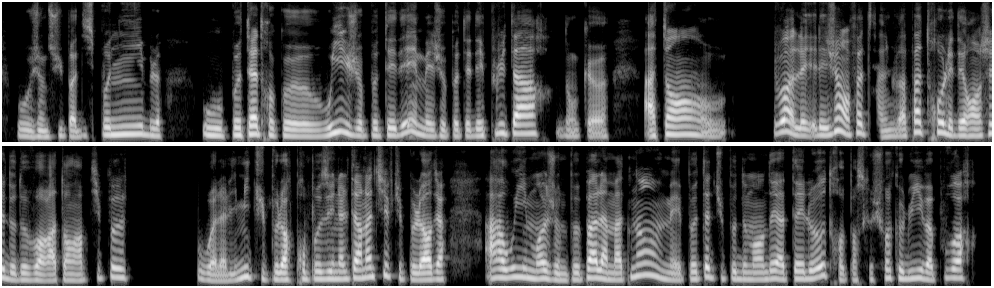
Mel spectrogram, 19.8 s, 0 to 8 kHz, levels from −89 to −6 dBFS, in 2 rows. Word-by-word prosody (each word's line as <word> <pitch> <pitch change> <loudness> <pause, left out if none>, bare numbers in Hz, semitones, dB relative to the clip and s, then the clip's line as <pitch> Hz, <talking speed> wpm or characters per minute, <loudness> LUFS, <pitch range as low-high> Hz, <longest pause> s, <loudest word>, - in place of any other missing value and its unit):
ou: 135 -2 -3
«Je 125 - -3
ne 125 - -1
suis 125 +4 -8
pas 125 -3 -1
disponible» 165 +2 +1 0.4
ou 155 -4 +1
«Peut-être 160 +3 +3
que 135 -2 +1
oui 165 - +1
je 155 -5 -1
peux 145 +1 -4
t'aider, 160 +9 0
mais 150 -7 -1
je 135 0 -4
peux 135 +1 -5
t'aider 140 +1 -2
plus 195 +7 -3
tard 190 0 +4
donc, 70 0 -10
heu, 65 0 -2 0.4
attends» 170 +4 +3
ou 65 +1 -9 0.5
tu - - -10
vois? 230 0 +6
Les 150 -2 0
les 155 0 +2
gens 250 +10 +3
en - - +3
fait, 195 0 -2
ça 120 - -5
ne 135 - -6
va - - -2
pas 225 +8 +3
trop 215 -1 +1
les 165 - +1
déranger 150 +4 +1
de 150 -5 -2
devoir 135 -2 0
attendre 130 +1 0
un - - -1
petit 145 +5 -13
peu, 190 +2 -1 0.7
ou 150 -4 -4
à - - +2
la - - -2
limite 180 +10 -2
tu 185 -7 -9
peux 150 - -3
leur 145 -1 +4
proposer 160 +1 -2
une 160 - -1
alternative, 190 +7 +1
tu 195 - -9
peux 145 -1 -4
leur 145 +1 +7
dire: 155 0 0 0.4
«Ah 185 +1 +3
oui, 195 +1 +1
moi 170 -1 +3
je 150 -2 -3
ne 135 - -3
peux 145 +2 -4
pas 185 +4 +6
là 170 -3 +4
maintenant, 205 +13 -1
mais 165 -8 -4
peut 155 0 -4
être 205 - +2
tu 170 -2 -13
peux 160 - -4
demander 155 +1 -1
à 160 - +3
tel 160 +1 -1
autre 195 - -1
parce 135 0 -11
que - - -14
je - - -15
crois 180 0 -4
que 170 - -2
lui, 170 +2 -2
il 180 - -1
va 150 -3 +1
pouvoir». 180 +5 -2
155 Hz, 255 wpm, -23 LUFS, 140-180 Hz, 0.7 s, leur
